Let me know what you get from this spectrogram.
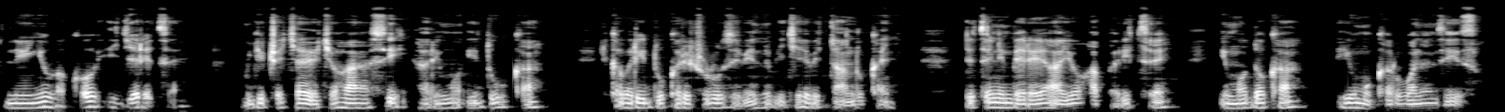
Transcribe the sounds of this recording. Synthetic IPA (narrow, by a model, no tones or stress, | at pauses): niɲuβakʰo̞iɟe̞ɾe̞t͡se̞ | muɟit͡ʃe̞caːjo̞coɦaːsihaɾʔimo̞̰ʔidukʰa̰ | ɾikaβaɾidukaɾit͡ʃuɾuziβḭːn̥huβiɟijeβitʰa̰ːndukʰa̰ɲe̞ | nde̞t͡se̞nimbe̞ɾe̞jaːjo̞hapaɾit͡se̞ | imo̞do̞kʰa | jumukʰaɾuβo̞nanziːz̥a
